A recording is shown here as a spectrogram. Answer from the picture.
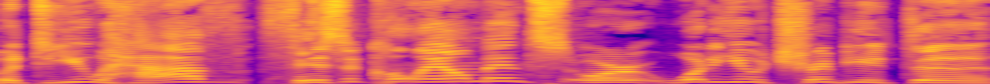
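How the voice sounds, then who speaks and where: Speaking with an American accent, a man uses a high pitch and lively intonation. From New Jersey. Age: 60s. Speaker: radio host. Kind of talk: interview.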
